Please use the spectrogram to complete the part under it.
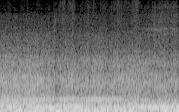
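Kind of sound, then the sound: vehicle, car engine revving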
